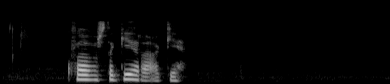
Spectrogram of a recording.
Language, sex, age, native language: Icelandic, female, 20-29, Icelandic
